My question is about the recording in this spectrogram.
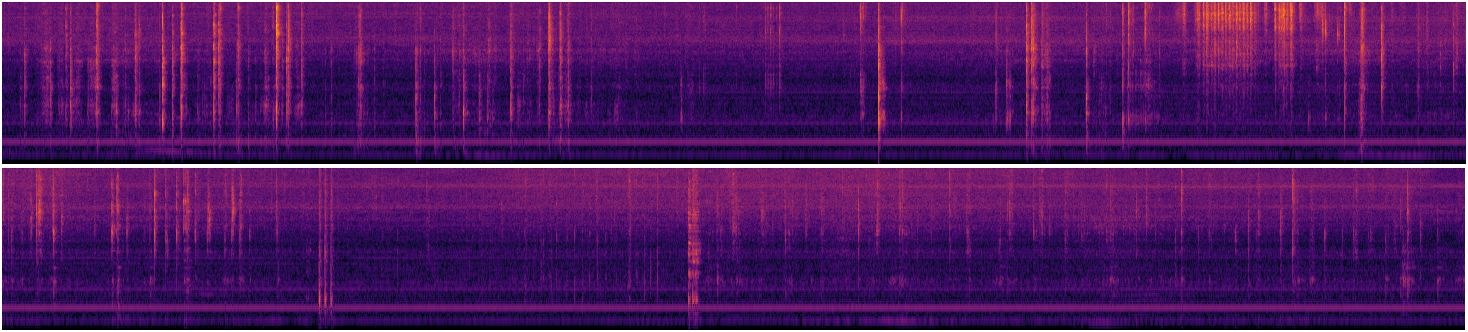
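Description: Wooden spatula tapping and scraping in a non-stick frying pan while mushrooms and celery are stirred, the taps quick and frequent at first, then sparser. A brief hiss about twelve seconds in, over a steady hum.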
